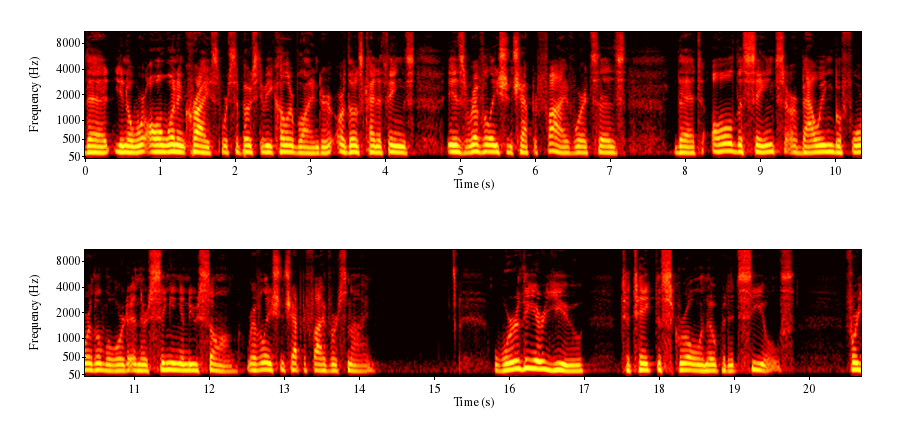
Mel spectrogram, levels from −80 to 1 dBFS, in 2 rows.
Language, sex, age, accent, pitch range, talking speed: English, male, 50-69, American, 155-185 Hz, 170 wpm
